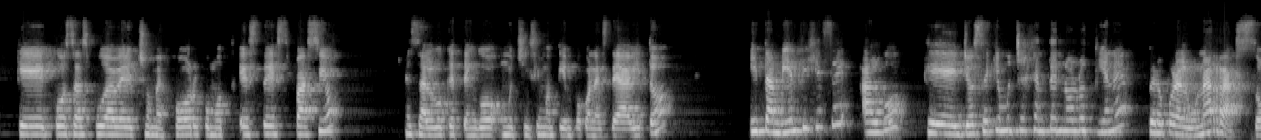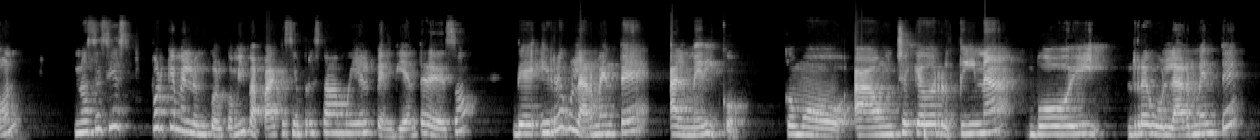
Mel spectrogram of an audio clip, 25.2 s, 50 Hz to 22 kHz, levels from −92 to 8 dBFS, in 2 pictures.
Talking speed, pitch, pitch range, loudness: 155 wpm, 255 Hz, 225-295 Hz, -19 LUFS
